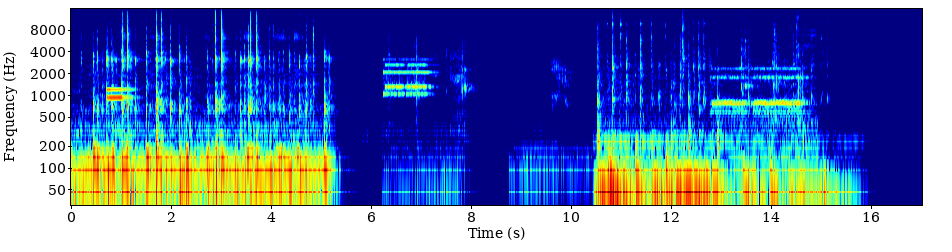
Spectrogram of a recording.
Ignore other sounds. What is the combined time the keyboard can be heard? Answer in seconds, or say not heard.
11 s.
